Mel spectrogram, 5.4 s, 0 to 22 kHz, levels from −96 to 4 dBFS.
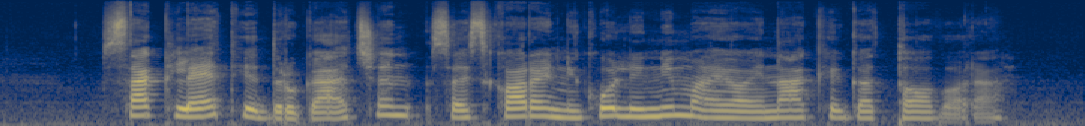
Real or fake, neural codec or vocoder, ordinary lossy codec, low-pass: fake; vocoder, 44.1 kHz, 128 mel bands, Pupu-Vocoder; none; none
